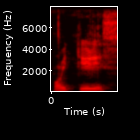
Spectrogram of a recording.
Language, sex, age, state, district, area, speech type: Assamese, female, 60+, Assam, Sivasagar, urban, spontaneous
